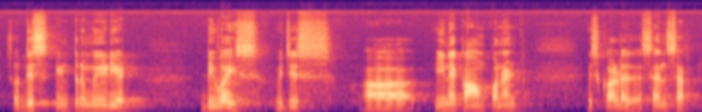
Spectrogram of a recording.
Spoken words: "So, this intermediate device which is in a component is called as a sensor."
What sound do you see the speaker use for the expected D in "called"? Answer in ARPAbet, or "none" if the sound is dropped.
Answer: D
